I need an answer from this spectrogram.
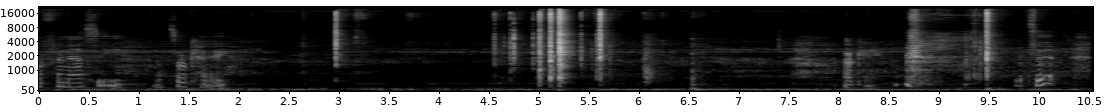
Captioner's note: laughs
